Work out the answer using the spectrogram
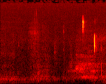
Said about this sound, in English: I hear a pen. Yeah. Clicking.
